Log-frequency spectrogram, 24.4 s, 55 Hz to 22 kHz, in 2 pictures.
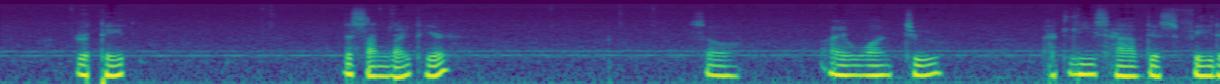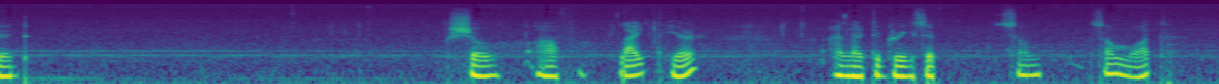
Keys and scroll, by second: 15.6-20.0 typing.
